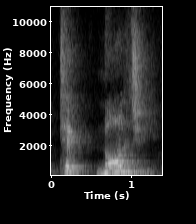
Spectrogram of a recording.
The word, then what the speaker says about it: technology: is a school school technology technology against ch here you can see ch is pronounced as curve technology this modern technology has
